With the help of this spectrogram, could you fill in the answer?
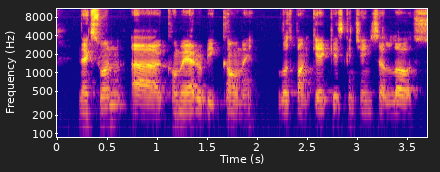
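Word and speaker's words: cómelos: Next one, comer would be come. Los panqueques can change to los. So we have comelos, comelos, accent over the O.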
